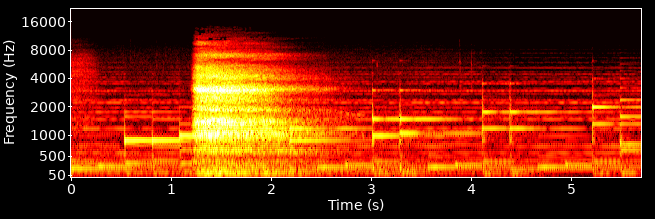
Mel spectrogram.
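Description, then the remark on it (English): One loud, forceful breath, taken in through the nose and pushed out through the mouth during a guided deep-breathing exercise, a rushing whoosh that fades over about a second, set against soft, steady musical notes playing throughout. “Breathing in through your nose and breathing fire out of your mouth. Again, deep breath in and out.”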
